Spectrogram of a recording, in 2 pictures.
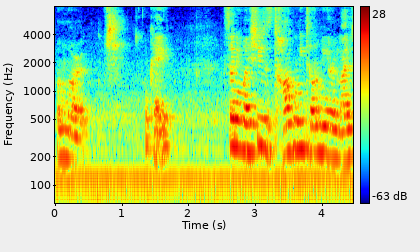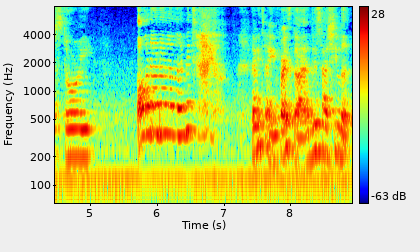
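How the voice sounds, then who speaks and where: A fairly high female voice at a fairly quick pace, with very wide pitch swings, long, frequent pauses and noticeable background noise. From California. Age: 20s. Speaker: hairstylist. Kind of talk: casual storytime talk to camera.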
